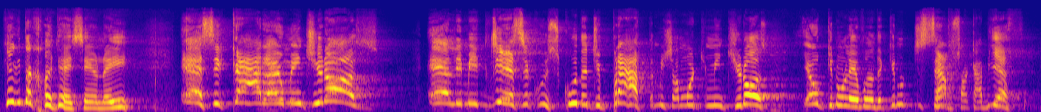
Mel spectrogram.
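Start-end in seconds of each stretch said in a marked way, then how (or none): 1.8-10.3 high furious yell; angry shout. Acted. Wounded warrior yelling to the peasant that the other lies. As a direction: shout the accusation at the liar.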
